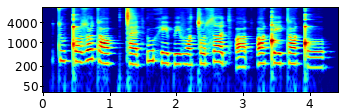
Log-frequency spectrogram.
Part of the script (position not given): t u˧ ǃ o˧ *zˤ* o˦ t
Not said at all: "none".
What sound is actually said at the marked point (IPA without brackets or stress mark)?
zˤ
